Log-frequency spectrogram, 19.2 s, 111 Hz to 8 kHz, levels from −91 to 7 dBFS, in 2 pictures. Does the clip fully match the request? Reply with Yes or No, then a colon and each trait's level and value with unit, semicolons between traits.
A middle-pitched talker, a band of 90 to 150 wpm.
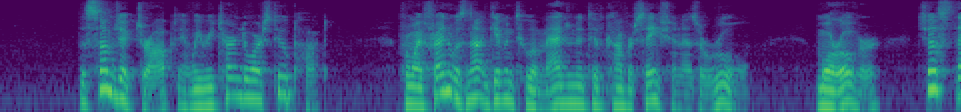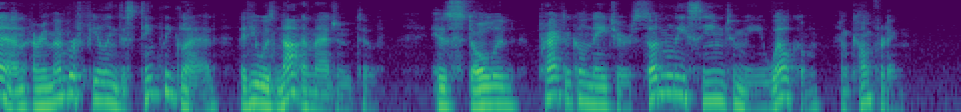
Yes: medium, 145 Hz; average, 145 wpm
